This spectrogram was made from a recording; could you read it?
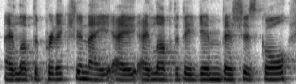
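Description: A woman's voice: medium pitch, flat delivery, a little fast, muffled recording. A woman interviewer asking questions in an upbeat, encouraging way.

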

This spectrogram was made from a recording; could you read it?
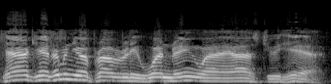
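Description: A man's voice: on the high side, normal speed, pushed and bright, slight background noise. A man playing a pompous, irritable genius detective, speaking formally and wordily in an old-time radio drama. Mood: formal, probing. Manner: pompous, wordy, formal, sardonic.

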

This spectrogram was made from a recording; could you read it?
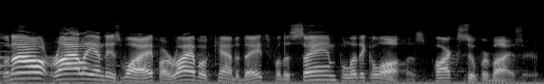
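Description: A man's voice: on the high side, very animated, normal speed, soft background music. A man working as a radio announcer, delivering scripted commercials and narration in an emphatic, polished 1940s sales style. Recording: dull vintage radio broadcast recording.

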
